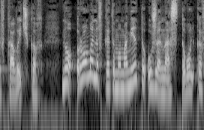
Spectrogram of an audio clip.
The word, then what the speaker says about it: Романов: Романов с ударением на первый слог оставил глубокий след в ночной жизни Лос-Анджелеса.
